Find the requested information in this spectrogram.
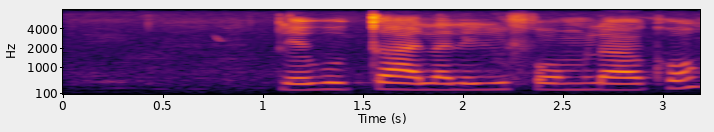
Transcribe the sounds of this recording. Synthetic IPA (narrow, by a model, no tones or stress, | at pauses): lek̬uǃalalelifom̩laːkʰɔ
